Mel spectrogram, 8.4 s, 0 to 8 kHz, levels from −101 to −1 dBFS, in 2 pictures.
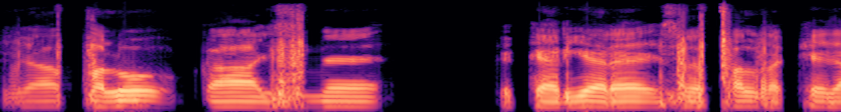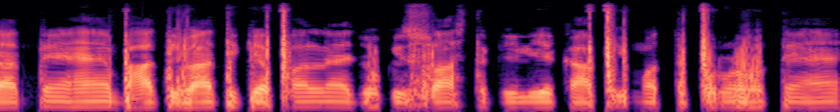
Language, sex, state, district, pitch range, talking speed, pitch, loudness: Hindi, male, Uttar Pradesh, Gorakhpur, 95-100 Hz, 170 wpm, 100 Hz, -18 LUFS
